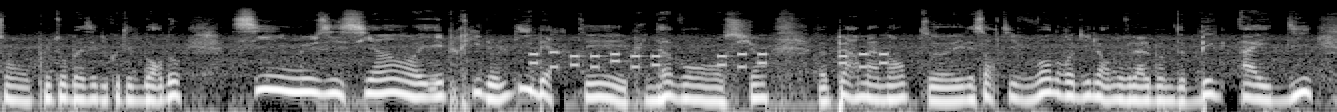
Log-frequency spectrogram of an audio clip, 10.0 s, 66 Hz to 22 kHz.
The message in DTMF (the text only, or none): 8341014 428 728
